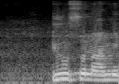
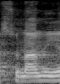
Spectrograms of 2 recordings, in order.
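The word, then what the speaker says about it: tsunami: अगला क्वेश्चन है कि सुनामी कम्स, सुनामी जो है टी को साइलेंट यहाँ पे रखा जाता है, ट्यू सुनामी ना पढ़ दीजिएगा, सुनामी है।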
